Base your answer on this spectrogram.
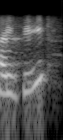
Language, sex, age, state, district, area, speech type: Dogri, female, 18-30, Jammu and Kashmir, Udhampur, rural, conversation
